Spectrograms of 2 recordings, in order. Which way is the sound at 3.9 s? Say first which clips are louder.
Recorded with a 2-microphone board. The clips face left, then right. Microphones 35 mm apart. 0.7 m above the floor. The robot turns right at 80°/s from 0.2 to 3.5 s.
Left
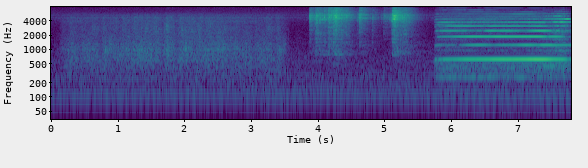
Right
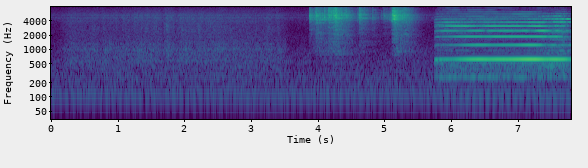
Left 1 dB; 25° left (ahead or behind).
